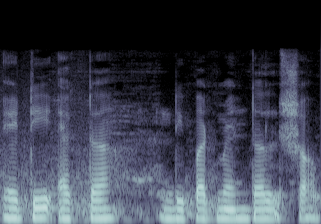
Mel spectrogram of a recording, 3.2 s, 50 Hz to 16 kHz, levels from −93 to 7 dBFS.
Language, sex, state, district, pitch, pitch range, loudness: Bengali, male, West Bengal, Kolkata, 115 Hz, 110-120 Hz, -17 LUFS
